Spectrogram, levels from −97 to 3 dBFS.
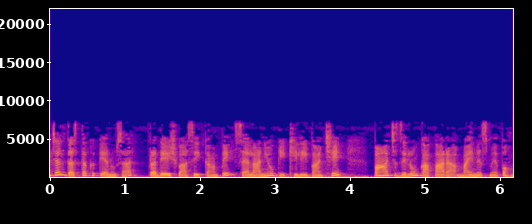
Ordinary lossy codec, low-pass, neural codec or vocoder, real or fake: none; 7.2 kHz; vocoder, 44.1 kHz, 80 mel bands, Vocos; fake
